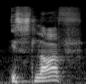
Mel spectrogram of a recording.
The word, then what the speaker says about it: اسلاف: رہیں گے۔ دوستو، آج کا لفظ ہے اسلاف۔ اسلاف بولا جاتا ہے جو غلط ہے۔ اس کے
